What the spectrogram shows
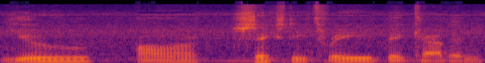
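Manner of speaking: very slow, each word deliberately spelled out. Saying it again to Big Cabin so he catches on: very slow. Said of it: "I'm going to say it very slowly".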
